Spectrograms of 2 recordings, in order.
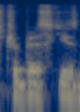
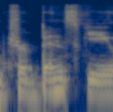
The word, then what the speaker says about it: Trubisky: I'm like, dude, it's like biscuit, dude, like Trubiscuit. And he's like, is it biscuit? I'm like, no, man, that's just how you like pronounce his name. It's like a biscuit, like Trubisky and Trubiscuit.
